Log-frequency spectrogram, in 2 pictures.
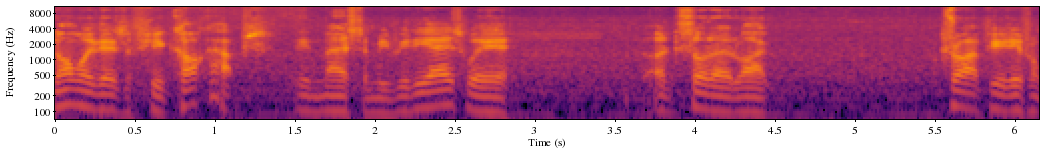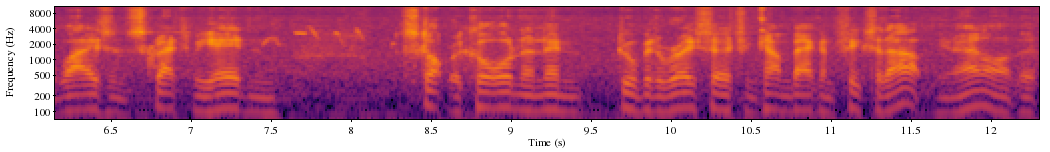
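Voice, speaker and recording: A fairly low-pitched man with an Australian accent, fairly quick pace but long, frequent pauses, amid noticeable background noise. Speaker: gaming video creator. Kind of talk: casual gameplay commentary.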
